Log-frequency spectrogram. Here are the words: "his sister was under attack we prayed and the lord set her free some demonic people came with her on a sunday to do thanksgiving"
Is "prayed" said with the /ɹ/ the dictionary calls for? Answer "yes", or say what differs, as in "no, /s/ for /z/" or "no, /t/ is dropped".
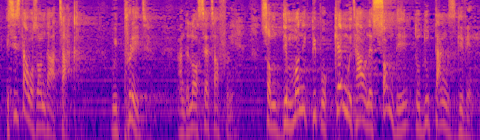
yes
